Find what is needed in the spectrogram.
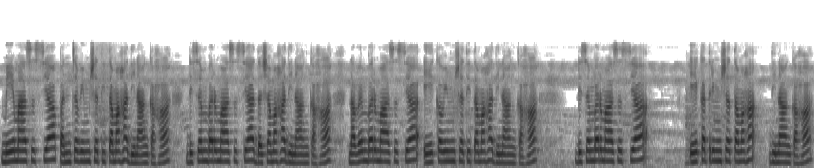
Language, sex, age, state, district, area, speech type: Sanskrit, female, 18-30, Karnataka, Tumkur, urban, spontaneous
